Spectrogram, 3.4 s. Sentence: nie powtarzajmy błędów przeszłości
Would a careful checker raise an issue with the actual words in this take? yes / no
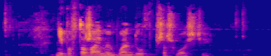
no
